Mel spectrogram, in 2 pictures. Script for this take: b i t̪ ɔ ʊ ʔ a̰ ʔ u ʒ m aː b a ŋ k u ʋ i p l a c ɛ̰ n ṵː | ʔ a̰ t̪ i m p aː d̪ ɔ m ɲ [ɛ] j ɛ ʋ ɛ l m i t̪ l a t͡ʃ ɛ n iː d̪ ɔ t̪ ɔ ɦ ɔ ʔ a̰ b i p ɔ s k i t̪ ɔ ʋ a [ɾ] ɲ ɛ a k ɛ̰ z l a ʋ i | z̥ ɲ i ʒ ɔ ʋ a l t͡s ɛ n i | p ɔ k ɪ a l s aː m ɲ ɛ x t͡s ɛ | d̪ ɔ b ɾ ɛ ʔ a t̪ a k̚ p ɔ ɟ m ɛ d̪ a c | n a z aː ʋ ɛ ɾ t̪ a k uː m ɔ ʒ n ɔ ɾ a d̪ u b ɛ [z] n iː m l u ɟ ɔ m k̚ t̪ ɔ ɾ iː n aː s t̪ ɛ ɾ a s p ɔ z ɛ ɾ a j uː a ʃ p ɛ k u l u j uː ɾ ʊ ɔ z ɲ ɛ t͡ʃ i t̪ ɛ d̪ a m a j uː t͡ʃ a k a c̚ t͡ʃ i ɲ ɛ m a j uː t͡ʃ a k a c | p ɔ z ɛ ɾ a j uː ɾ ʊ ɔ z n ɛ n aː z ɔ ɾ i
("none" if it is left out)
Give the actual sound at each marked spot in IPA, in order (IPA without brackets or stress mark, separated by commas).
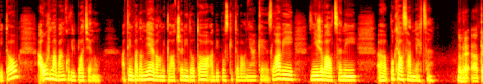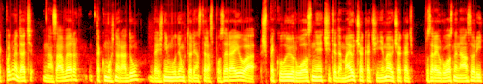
ɛ, l, ʒ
